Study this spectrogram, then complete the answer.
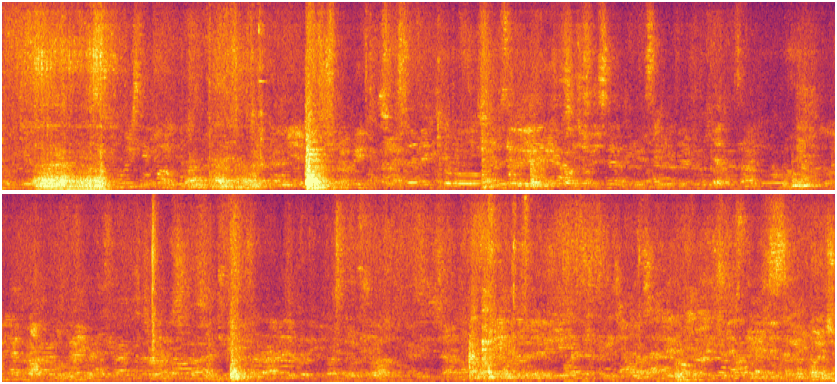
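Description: A man talks in a room with a slight echo.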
